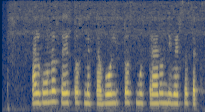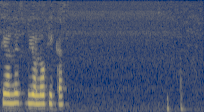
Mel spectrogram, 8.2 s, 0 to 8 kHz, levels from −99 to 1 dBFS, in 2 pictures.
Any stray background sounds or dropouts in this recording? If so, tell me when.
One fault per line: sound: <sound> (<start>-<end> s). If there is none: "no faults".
no faults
